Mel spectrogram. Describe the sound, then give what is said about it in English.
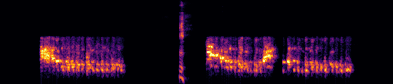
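Turkey gobbles made on a Hank Gobble call: three loud, rattling gobble bursts, each about a second long, with a single sharp click between the first and second. “What you just heard is the Hank Gobble call. That call will turn turkeys inside out.”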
